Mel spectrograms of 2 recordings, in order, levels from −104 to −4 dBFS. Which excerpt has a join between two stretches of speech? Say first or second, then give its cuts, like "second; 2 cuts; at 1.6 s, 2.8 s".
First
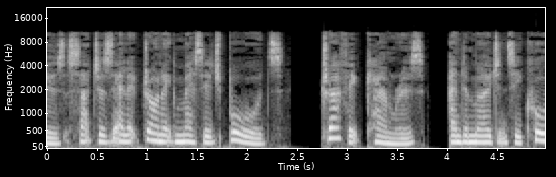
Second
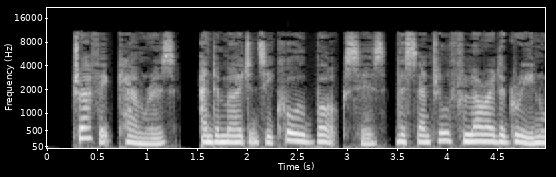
second; 1 cut; at 3.8 s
